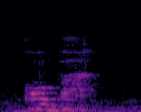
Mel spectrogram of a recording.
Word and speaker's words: Oba: The closest is for you to pronounce Oba. Oba Tokbe is a. So end of the day, O-B-A is pronounced as Oba. If you dare remove the diacritic, you're going to be pronouncing Oba.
